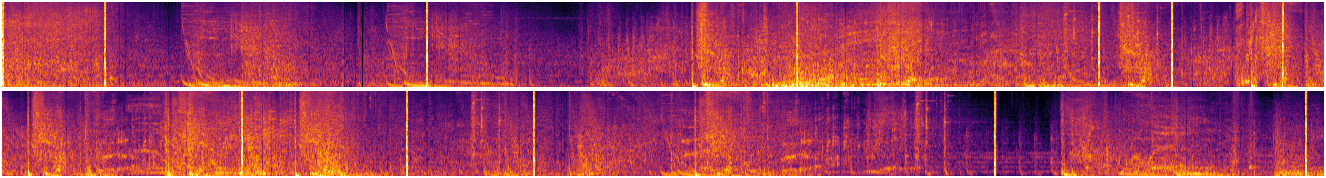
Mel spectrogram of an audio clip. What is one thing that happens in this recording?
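A bowstring snaps sharply as arrows fly.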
